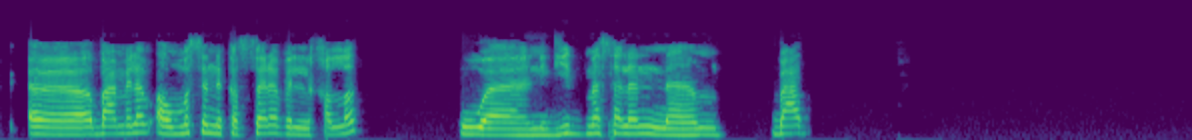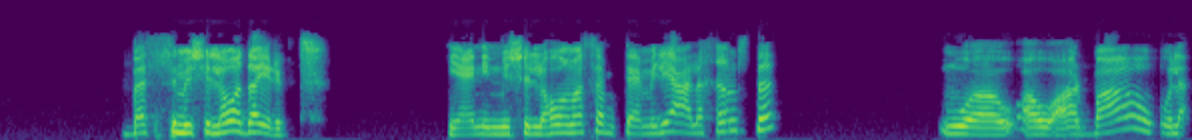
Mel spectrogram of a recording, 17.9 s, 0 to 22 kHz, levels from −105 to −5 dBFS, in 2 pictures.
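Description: No audible technical faults present.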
